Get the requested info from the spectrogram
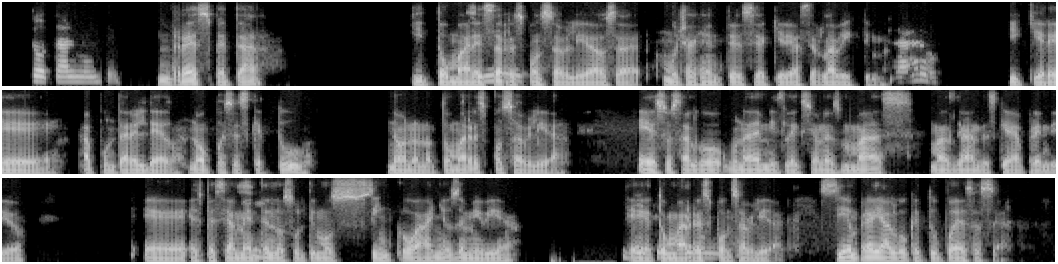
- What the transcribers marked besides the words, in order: tapping
- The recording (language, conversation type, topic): Spanish, unstructured, ¿Has perdido una amistad por una pelea y por qué?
